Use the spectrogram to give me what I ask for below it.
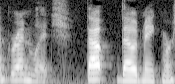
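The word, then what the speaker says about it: Greenwich: can't pronounce the name I think it's pronounced GR wi isn't it oh yeah Gren witch that that would make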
